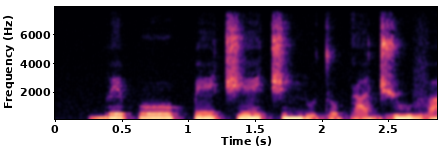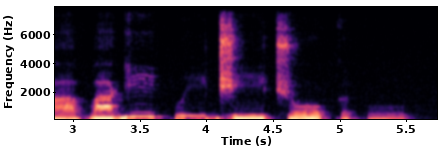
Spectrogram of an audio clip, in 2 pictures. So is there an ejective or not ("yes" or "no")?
no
